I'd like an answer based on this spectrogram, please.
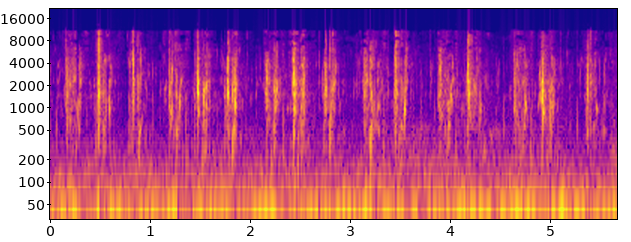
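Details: Dog drinking in the hot summer, recorded as ASMR: a steady run of splashy lapping strokes, roughly three each second, wet and crisp with faint background rumble.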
